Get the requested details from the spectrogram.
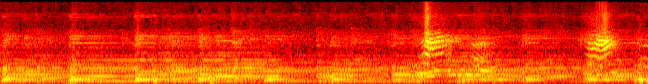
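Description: A cat meows several times in drawn-out, wavering calls, two of them rising sharply near the end, fairly loud over a steady, tonal background.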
